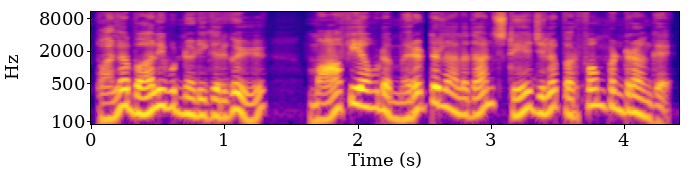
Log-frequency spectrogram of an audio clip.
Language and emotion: Tamil, fearful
